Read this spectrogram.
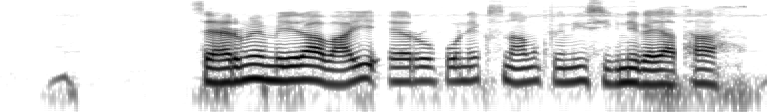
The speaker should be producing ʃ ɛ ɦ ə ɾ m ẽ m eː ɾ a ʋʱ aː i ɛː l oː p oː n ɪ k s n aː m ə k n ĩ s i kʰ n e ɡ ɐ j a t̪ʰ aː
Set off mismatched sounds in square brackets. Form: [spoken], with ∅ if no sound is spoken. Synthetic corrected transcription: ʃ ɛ ɦ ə ɾ m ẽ m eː ɾ a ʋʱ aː i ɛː [ɾ] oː p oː n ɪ k s n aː m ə k n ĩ s [iː] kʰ n e ɡ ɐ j a t̪ʰ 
